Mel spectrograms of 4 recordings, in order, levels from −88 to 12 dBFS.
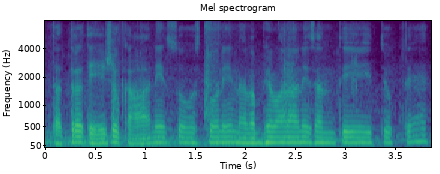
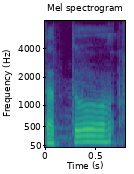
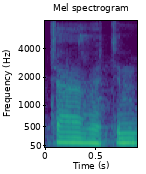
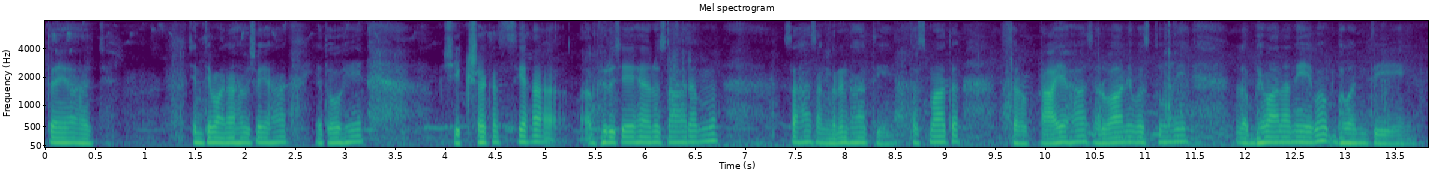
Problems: background sounds at intervals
